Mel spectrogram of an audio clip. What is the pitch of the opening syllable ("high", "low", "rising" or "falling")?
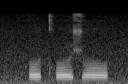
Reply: high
